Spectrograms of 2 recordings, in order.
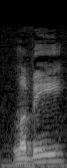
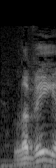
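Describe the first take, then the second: First: The name is said the modern Hebrew way. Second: The name is said the modern Hebrew way.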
